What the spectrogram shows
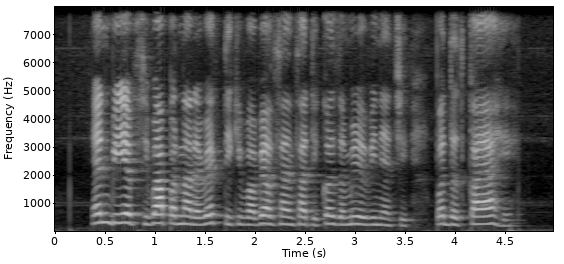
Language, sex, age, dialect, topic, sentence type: Marathi, female, 25-30, Northern Konkan, banking, question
